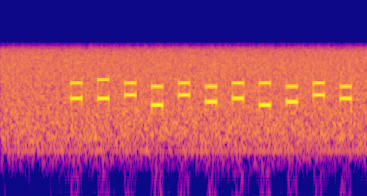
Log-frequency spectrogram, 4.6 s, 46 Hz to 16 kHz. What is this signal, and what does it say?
DTMF, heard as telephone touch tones, dialled by machine, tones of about 140 ms, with phone line noise. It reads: 89010482407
